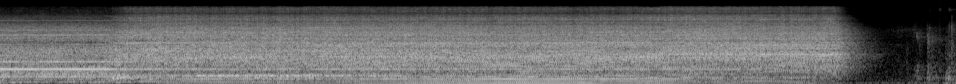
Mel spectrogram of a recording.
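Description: A reciprocating saw buzzes loudly as it cuts into a wall.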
